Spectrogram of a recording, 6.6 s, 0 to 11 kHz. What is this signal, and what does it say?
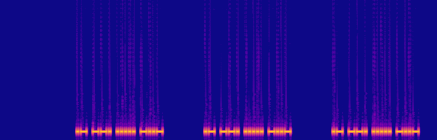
Morse code, heard as a keyed tone, about 37 wpm, 700 Hz. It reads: AG5X AG5X AG5X
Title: USA Call Signs - 4 Characters - Repeated 3x - 40wpm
